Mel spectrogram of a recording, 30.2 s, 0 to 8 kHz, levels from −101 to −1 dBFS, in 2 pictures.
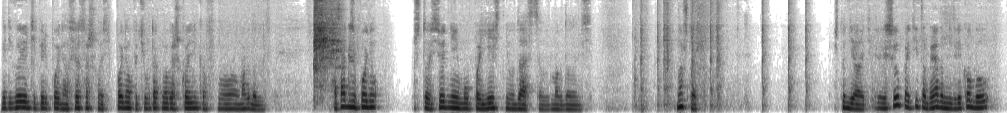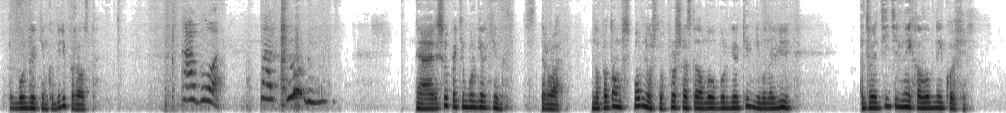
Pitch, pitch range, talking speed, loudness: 145 Hz, 130-160 Hz, 130 wpm, -18 LUFS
